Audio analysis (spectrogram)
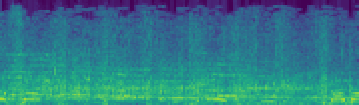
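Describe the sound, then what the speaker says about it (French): An audience applauds Babas and Constance with loud, sustained clapping and crowd cheering that runs continuously throughout. "Vous pouvez encore les applaudir."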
